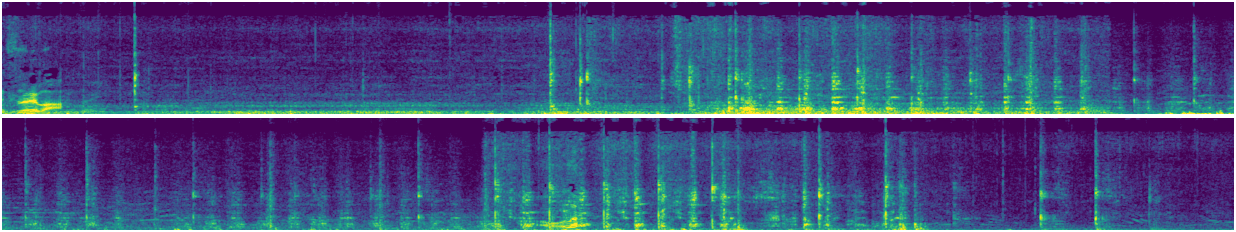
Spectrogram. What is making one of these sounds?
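A metal spatula scrapes and clanks against a wok.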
